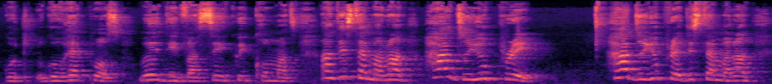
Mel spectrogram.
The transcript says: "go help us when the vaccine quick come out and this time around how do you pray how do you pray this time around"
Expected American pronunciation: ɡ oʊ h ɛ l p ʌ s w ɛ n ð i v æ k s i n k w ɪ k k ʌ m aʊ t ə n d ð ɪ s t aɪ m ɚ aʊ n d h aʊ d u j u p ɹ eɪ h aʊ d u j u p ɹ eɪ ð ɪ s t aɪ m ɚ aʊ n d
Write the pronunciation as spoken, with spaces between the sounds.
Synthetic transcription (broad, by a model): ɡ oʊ h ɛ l p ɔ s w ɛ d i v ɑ s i k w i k k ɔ m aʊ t ə n d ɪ s t aɪ m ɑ aʊ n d h aʊ d u j u p ɹ eɪ h aʊ d u j u p ɹ eɪ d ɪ s t aɪ m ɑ aʊ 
